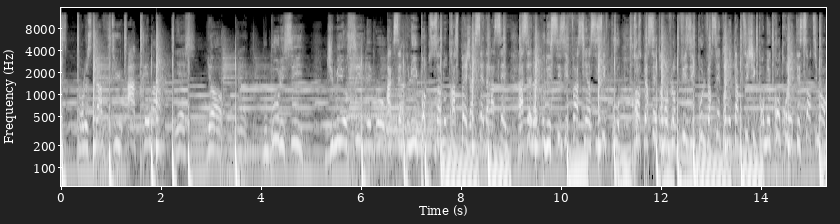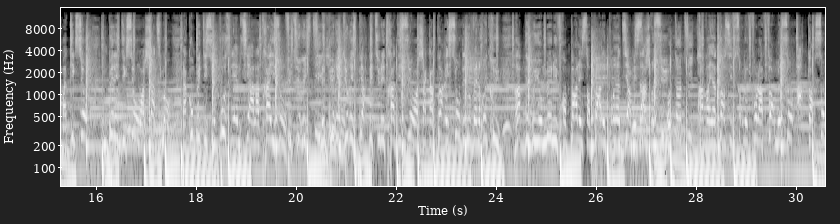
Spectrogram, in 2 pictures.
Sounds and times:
Music: 0.0s - 30.5s.

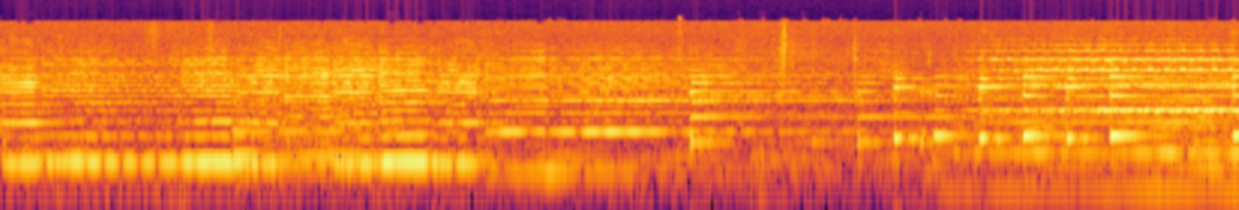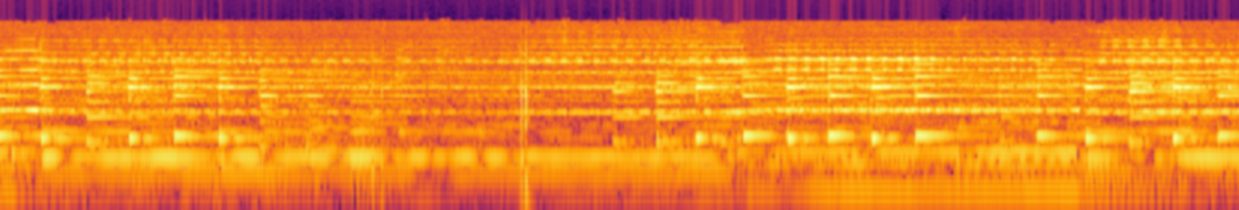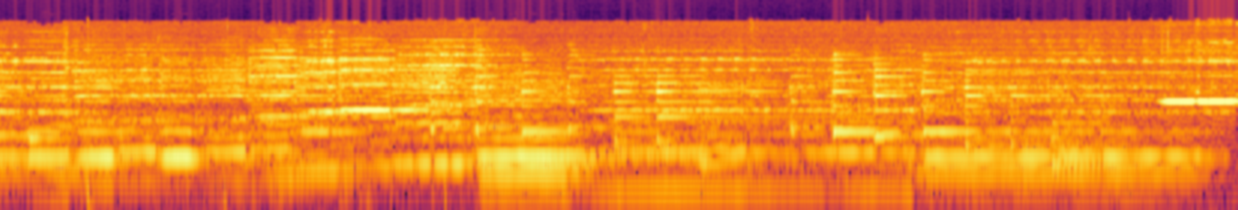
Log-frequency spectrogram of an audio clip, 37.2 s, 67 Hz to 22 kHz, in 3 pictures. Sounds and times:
Sad music: 0.0s - 37.1s.

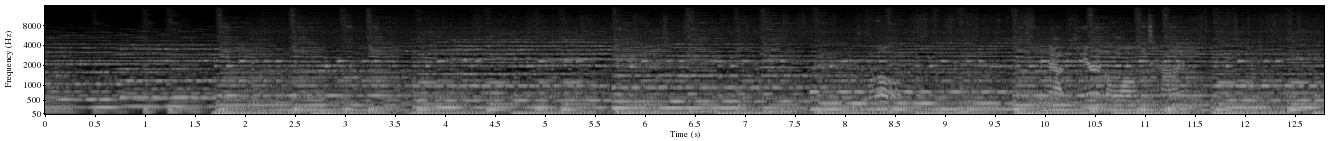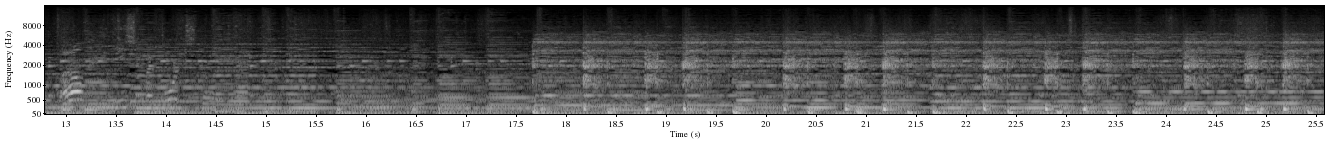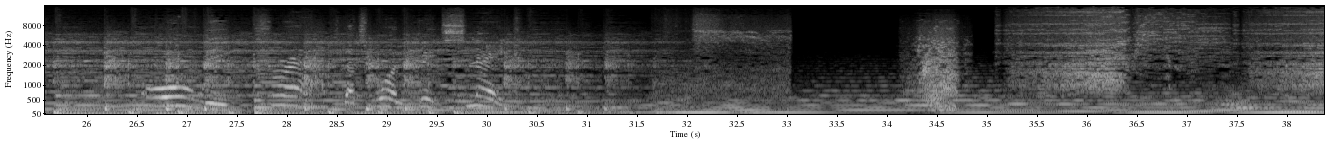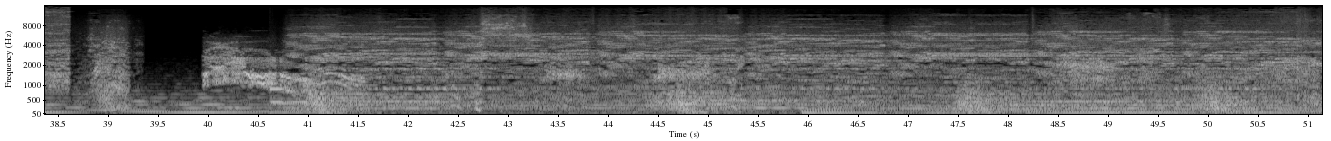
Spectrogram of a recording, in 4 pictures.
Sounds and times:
Music: 0.0s - 51.1s.

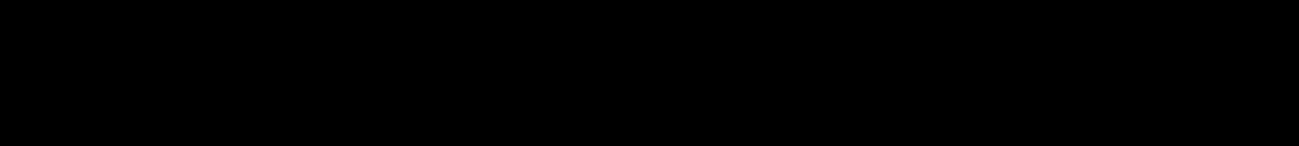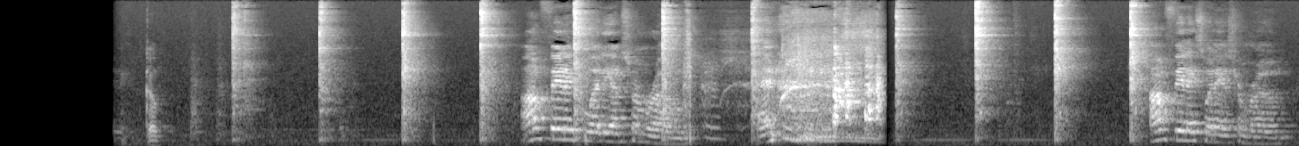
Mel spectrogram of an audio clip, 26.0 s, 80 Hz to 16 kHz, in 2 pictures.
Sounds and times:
Speech: 18.2s - 20.8s, 24.5s - 25.9s.

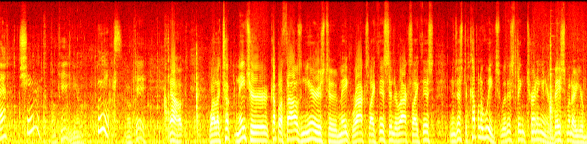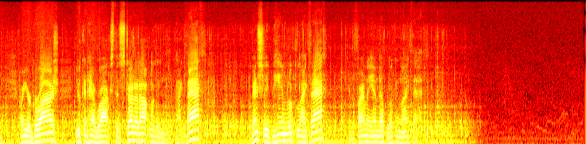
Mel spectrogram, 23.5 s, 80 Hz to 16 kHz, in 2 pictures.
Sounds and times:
Speech: 0.0s - 15.9s, 16.8s - 20.3s.

